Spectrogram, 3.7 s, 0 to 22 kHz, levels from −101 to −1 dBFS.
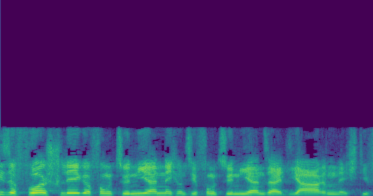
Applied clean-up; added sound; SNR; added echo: none; none; none; none.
